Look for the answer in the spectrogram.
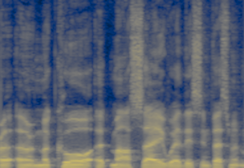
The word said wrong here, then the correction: McCourt: We pronounce the T on McCourt. McCourt, McCourt, sorry, yes.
